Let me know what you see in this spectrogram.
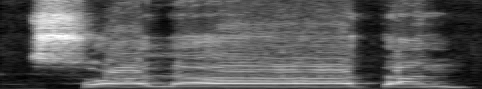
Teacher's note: صاد زبر سو، لام کھڑا زبر لا، صلا، تا دو زبر تن، صلاتن۔ صاد کو پر پڑھیں گے، لام کو ہم باریک پڑھیں گے اور تا کو بھی باریک پڑھیں گے۔ صلاتن، صاد پر کھڑا زبر تنوین۔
